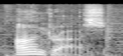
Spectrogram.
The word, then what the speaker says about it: Andras: I've spent my entire adult life trying to help people pronounce my name correctly, and the twin ah vowel tones in mantra are the same as the twin tones in my name, Andras.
